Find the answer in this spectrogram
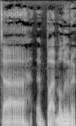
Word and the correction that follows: Maulana: Karenga is, or Maulana Karenga. I'm sorry. I should pronounce that better, even if he's an asshole. I should still pronounce African names properly.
